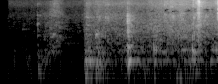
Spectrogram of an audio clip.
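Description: Faint handling noise: a soft thump just under a second in, then a couple of light knocks as an acoustic guitar is picked up and moved into place.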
